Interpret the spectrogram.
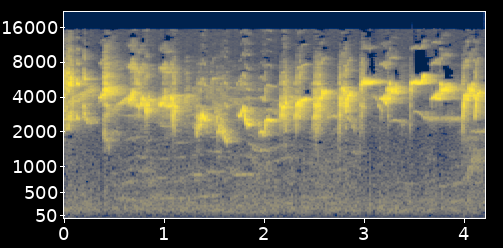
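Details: Oriental magpie-robin (kacer) singing in the gacor, ngeplong manner: a dense, continuous stream of quick, varied whistles and trills, about four notes a second, mixing rising and falling slurs.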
